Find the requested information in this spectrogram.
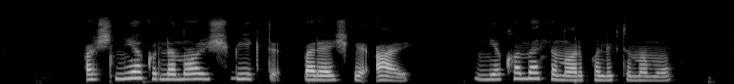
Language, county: Lithuanian, Marijampolė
